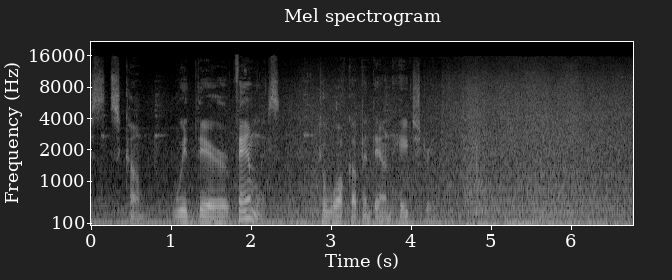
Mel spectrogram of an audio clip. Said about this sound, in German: Ich blinzle in die gleißende Brandung an einem Sandstrand von Big Sur, 3 Autostunden südlich von San Francisco.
